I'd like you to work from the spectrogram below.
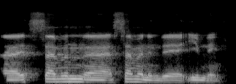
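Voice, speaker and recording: A native Norwegian speaker in his thirties from northern Norway appears as a guest guitarist in an interview, talking casually with many hesitant fillers. His voice is fairly low and brisk with a fairly bright tone, and the sound is reverberant.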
